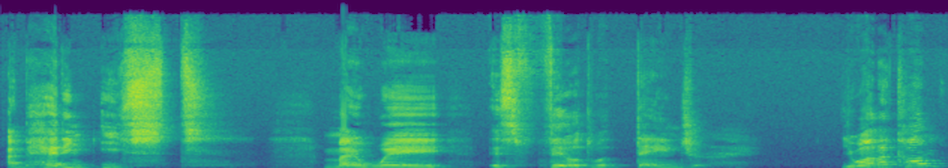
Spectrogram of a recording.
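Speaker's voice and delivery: slow, dramatic hero voice; hammed-up epic invitation; mock trailer line. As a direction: play the grave quest-giver, then a high question. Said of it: "they're just like".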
